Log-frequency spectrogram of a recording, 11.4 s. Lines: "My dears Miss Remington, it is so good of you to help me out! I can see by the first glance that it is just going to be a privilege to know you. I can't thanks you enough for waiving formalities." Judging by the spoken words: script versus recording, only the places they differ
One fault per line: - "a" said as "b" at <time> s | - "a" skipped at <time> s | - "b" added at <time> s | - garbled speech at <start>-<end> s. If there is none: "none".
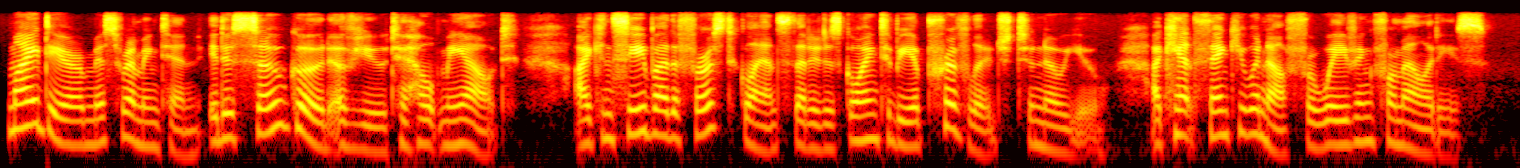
- "dears" said as "dear" at 0.3 s
- "just" skipped at 6.3 s
- "thanks" said as "thank" at 9.0 s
